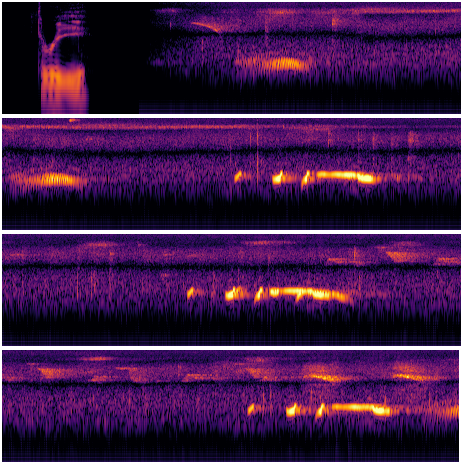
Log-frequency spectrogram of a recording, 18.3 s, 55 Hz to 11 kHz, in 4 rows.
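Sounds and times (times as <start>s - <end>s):
speech: 0.4s - 1.0s
plumbeous pigeon giving soft hooting coos in Ecuador: 2.3s - 3.2s, 4.6s - 5.6s, 6.9s - 8.6s, 11.0s - 12.8s, 16.2s - 18.3s.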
